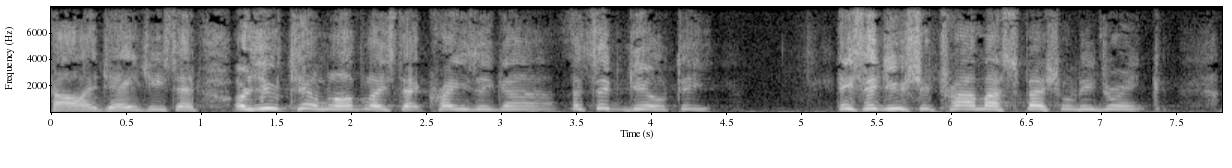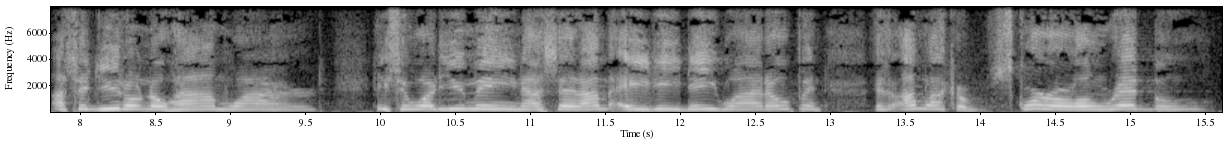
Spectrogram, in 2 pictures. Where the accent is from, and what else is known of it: Alabama, United States; accent: thick Southern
